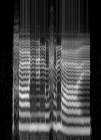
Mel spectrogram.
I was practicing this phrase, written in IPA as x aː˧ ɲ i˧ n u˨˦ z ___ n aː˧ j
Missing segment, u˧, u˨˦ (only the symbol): u˨˦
